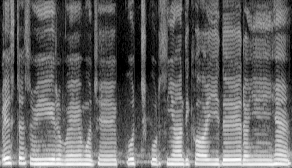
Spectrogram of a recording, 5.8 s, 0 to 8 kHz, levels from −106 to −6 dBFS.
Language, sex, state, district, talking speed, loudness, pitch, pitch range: Hindi, female, Madhya Pradesh, Katni, 105 wpm, -13 LUFS, 210 Hz, 205-220 Hz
